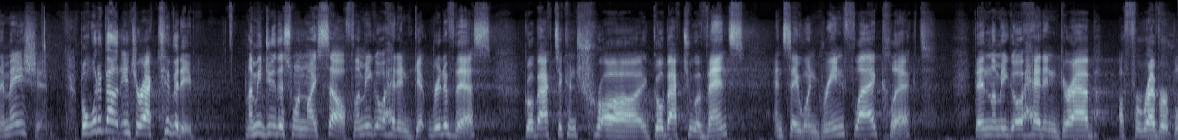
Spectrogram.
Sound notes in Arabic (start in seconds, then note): none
